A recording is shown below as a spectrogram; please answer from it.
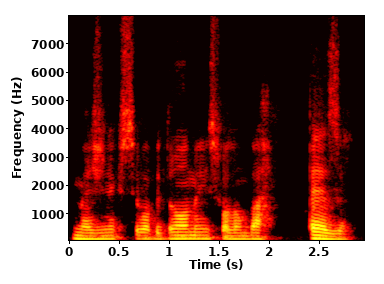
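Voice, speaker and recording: A man with a Brazilian accent leading a guided body-scan relaxation in a soothing, unhurried way, leaving long pauses between short phrases. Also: on the low side, monotone, dark tone, no echo. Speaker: guided meditation leader.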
